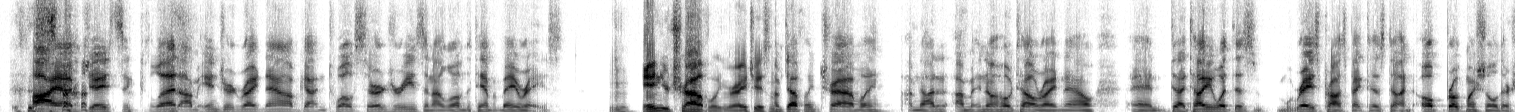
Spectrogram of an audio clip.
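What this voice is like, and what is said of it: Impression of Jason Collette. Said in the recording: “Pretty good imitation. I did not know if that was Jason or if it was me.”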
